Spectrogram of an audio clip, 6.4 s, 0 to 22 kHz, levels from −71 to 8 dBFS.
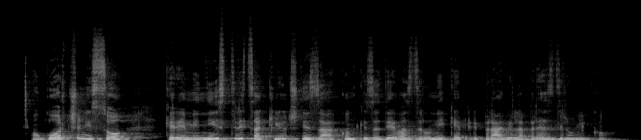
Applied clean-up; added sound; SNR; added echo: neural mask model Resemble Enhance denoiser.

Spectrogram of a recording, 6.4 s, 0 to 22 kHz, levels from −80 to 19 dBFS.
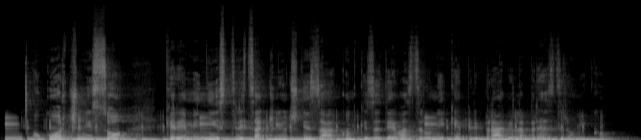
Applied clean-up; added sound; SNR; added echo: none; Electric guitar; 0 dB; none.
